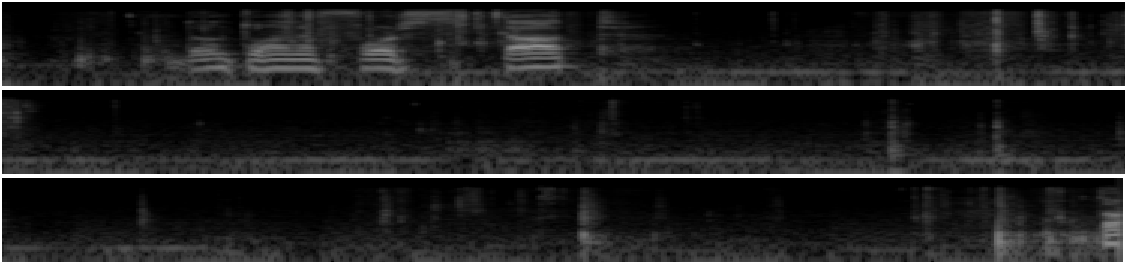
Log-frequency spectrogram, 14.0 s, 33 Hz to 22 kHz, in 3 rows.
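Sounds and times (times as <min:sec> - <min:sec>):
low electrical hum: 0:00.0 - 0:14.0
plastic parts clicking and tapping: 0:00.4 - 0:02.3, 0:02.9 - 0:04.9, 0:08.3 - 0:12.0.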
